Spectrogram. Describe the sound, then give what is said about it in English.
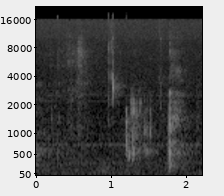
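A quiet sip of coffee with Silk dairy-free soy creamer: a few soft wet mouth clicks, then one brief slurping sip, with no talking. “Um, okay, I'm gonna take a sip of this.”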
